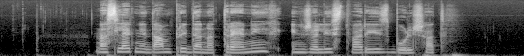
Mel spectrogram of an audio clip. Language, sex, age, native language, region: Slovenian, female, 18-29, Slovenian, Primorsko-notranjska region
